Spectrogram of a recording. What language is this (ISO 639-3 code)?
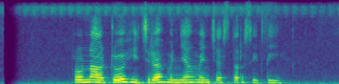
jav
